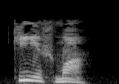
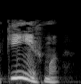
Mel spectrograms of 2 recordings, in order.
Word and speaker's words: Кинешма: В первом слоге на «ки», не на «ма». Регион наш такой депрессивный, в нем разруха и бедность царят. Впрочем, Кинешма – город красивый, Кинешма у нас не говорят.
